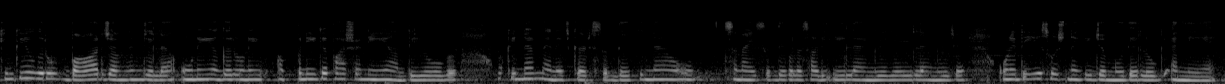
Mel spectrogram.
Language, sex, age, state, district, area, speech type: Dogri, female, 18-30, Jammu and Kashmir, Jammu, rural, spontaneous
